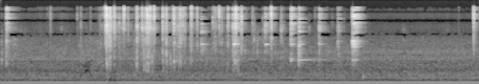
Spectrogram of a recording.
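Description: Small plastic toy capsule being handled and pried open by hand: a scatter of sharp plastic clicks and taps, the strongest about a second and a half in and again a little after five seconds.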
